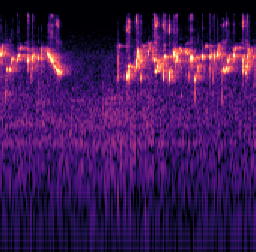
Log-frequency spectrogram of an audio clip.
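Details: Old recording of European goldfinch song, Beni Messous 'les avocats' zaboka style: a short high twittering phrase, a half-second gap, then a longer tumbling run of liquid, chirpy notes.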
